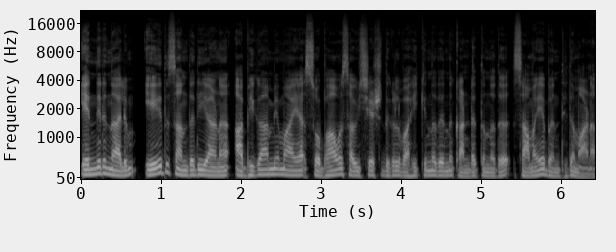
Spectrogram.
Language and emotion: Malayalam, neutral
